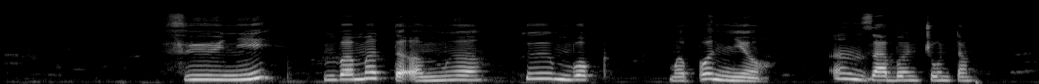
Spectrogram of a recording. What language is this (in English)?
Fe'fe'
